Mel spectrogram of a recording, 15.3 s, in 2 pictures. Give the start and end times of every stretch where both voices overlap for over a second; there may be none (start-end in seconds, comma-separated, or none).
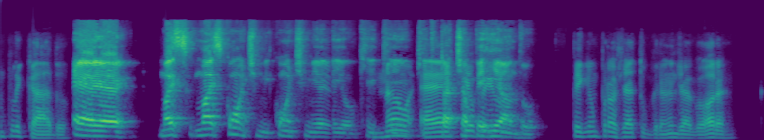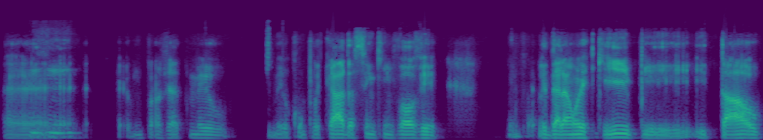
3.7-5.0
